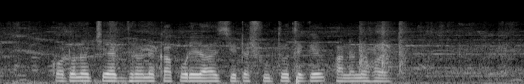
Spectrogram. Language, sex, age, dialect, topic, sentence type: Bengali, male, 25-30, Standard Colloquial, agriculture, statement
